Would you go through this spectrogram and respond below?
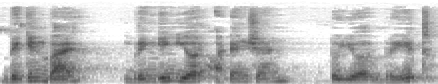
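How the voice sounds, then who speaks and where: A man speaks as a meditation guide in a medium-low, everyday male pitch. His delivery is very slow and soothing, with long pauses between short instructions. The sound is noticeably roomy and echoing. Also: steady tone, darkish tone.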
